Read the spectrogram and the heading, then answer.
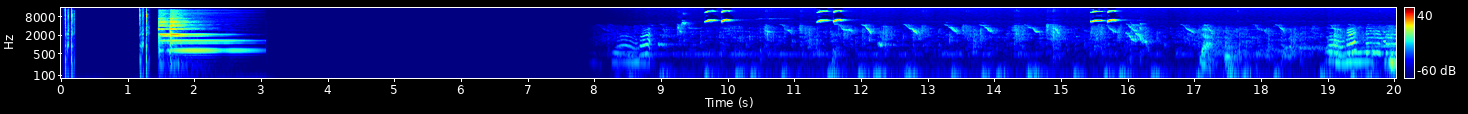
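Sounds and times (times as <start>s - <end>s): birds chirping: 8.0s - 20.0s.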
